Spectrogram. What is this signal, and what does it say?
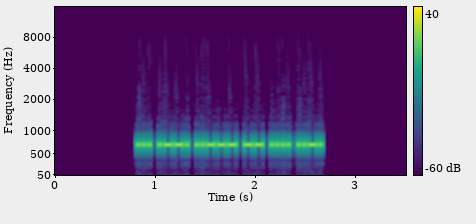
Morse code, heard as a keyed tone, about 43 wpm, 700 Hz. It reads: SP2MHF
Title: DXCC-100 Call Signs - 6 Characters - Repeated 2x - 45wpm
